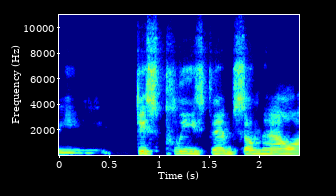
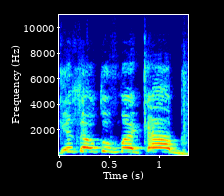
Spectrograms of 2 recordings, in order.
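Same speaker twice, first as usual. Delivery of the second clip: put-on very high, very loud shout in Indian accent; 10 dB louder than usual. Retelling a cab driver screaming at Gigi, a retold shout in Indian accent. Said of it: "I love the Indian accent".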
